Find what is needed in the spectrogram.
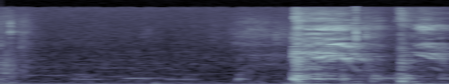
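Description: A child coughing: one short, harsh cough burst about a second and a half in.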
